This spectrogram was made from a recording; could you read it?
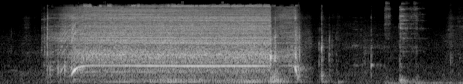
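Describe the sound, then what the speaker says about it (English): A power drill bores through a recycled tin lid with a loud, sustained whine that spins up, holds steady for about two seconds and stops, followed by a few short clattering knocks and handling sounds. "So I need to drill a hole through the lid."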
